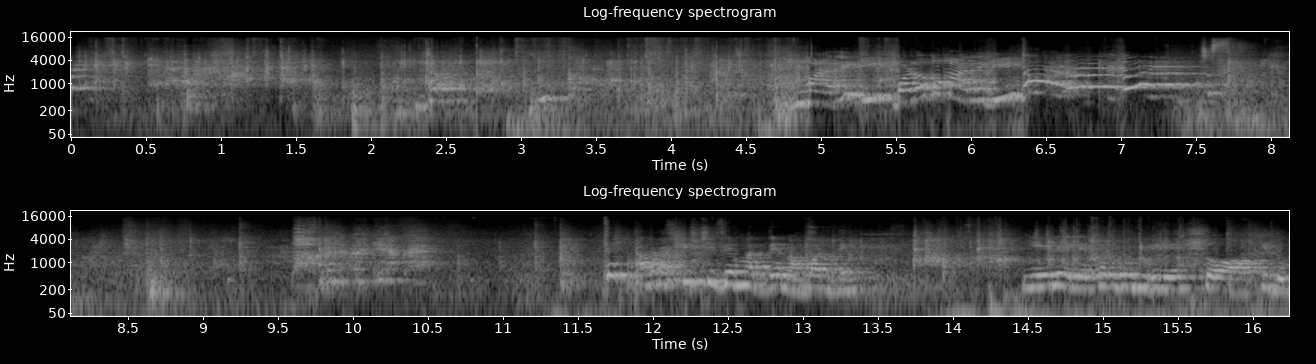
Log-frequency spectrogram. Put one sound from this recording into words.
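Young women talk with animation close by.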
